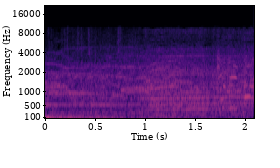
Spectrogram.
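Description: A crowd of people screaming together in panic, many wavering high voices overlapping and growing denser in the second second, over a held low tone from the soundtrack.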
